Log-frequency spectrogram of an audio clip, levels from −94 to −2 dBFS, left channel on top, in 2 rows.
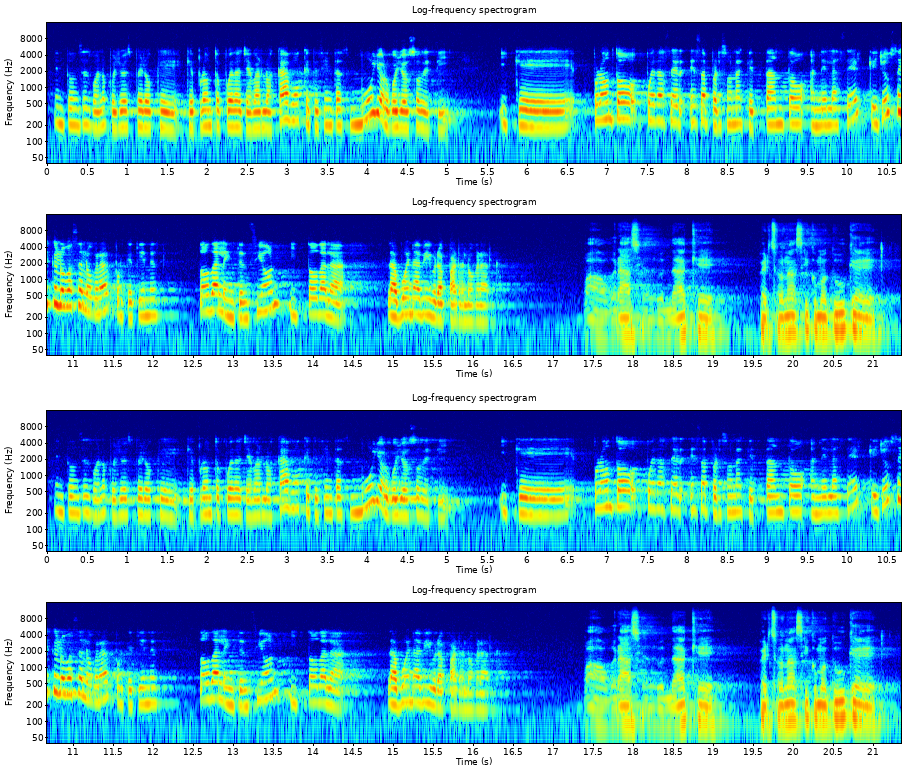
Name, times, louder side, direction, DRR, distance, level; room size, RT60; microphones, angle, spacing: voice 1, 0.1-5.1 5.7-12.1 12.6-14.4 14.9-16.2, left 3 dB, 45° left, 13 dB, 0.9 m, -28 dB
voice 2, 17.4-19.0 19.6-21.1, equal, 10° right, 5 dB, 1.1 m, -31 dB
30.0 x 21.5 x 6.9 m, 1.5 s
head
